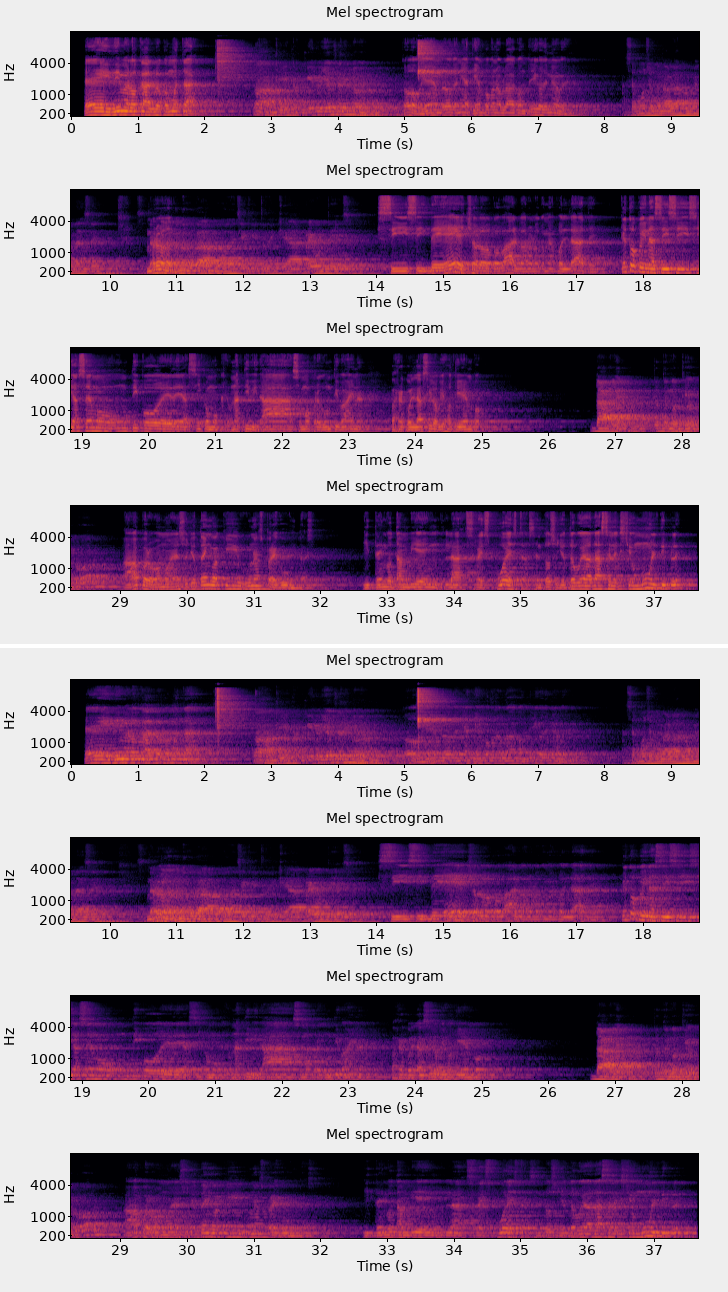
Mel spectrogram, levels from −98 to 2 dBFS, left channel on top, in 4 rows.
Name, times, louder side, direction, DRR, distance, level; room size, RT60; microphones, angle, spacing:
voice 1, 0.2-2.0 5.0-7.6 10.2-10.3 10.6-11.1 14.0-17.3 17.7-23.2 23.7-25.1 29.1-31.9 32.6-37.5, left 4 dB, 85° left, 7 dB, 0.4 m, -40 dB
sound 1, 0.9-6.9, right 5 dB, 40° right, 0.7 m, -47 dB
voice 2, 2.7-4.5 8.3-10.0 10.4-13.7 26.6-27.2 27.6-28.8, equal, 20° left, -3 dB, 1.1 m, -42 dB
9.2 x 4.7 x 4.4 m, 2.9 s
head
